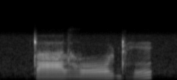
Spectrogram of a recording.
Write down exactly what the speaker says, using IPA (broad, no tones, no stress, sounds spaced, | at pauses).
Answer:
ʈ aː l ɣ oː l ɖʱ ɪ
